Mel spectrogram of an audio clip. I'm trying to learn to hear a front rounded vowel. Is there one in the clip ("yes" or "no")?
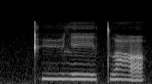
yes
